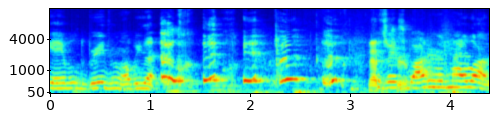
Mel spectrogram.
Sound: gasps

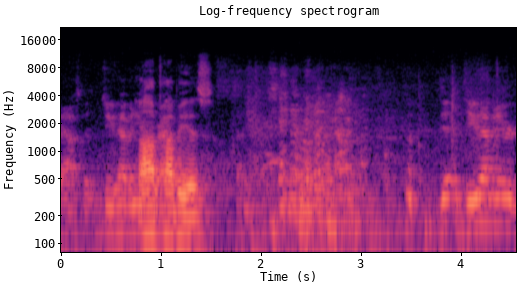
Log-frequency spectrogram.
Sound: laughter

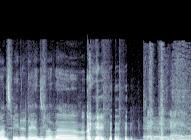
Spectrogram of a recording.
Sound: laughs

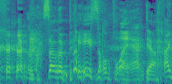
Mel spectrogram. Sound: laugh

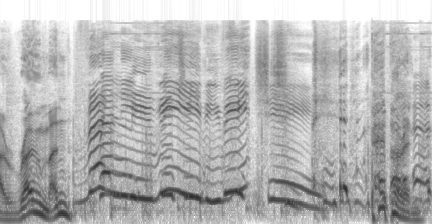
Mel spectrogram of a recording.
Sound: laughing

